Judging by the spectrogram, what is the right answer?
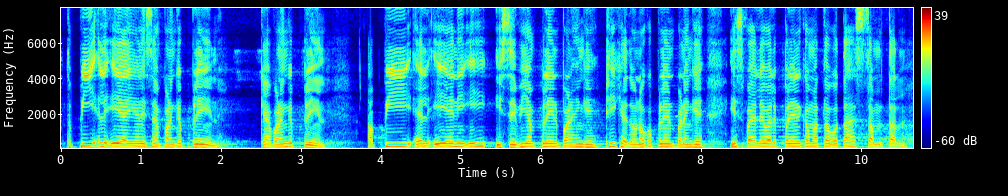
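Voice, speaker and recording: A man teaching an English vocabulary lesson, spelling words letter by letter and asking questions that he answers himself. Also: on the high side. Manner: asks questions and answers them himself, addresses viewers as children. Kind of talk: classroom-style vocabulary lesson. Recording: long hall reverb.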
